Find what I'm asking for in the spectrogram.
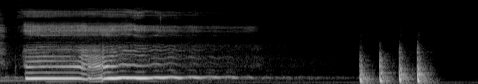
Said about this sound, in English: Yeah, there's little knocking at the end of that tune. Isn't that that weird?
